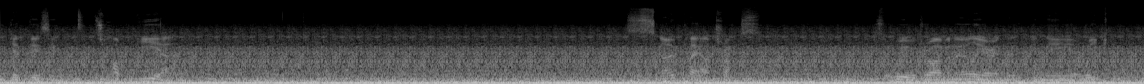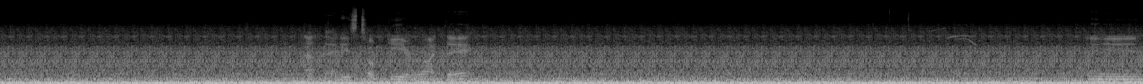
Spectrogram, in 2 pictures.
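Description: A truck engine drones steadily at low pitch.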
